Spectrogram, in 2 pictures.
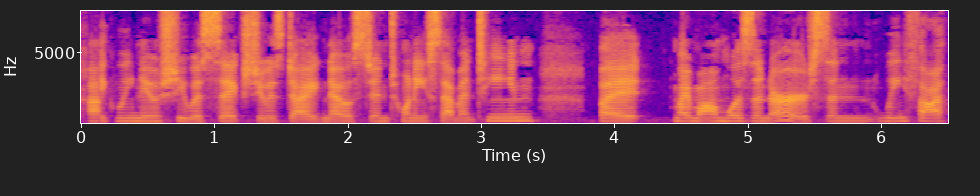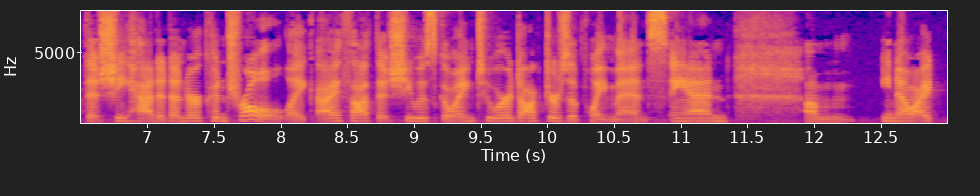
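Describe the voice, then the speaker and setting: A woman's voice: medium pitch, flat delivery, normal speed, a bit bright. A woman co-hosting a podcast, talking candidly and at length in a rambling, open way with many "like" fillers. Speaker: podcast co-host. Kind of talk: candid conversational chat.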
